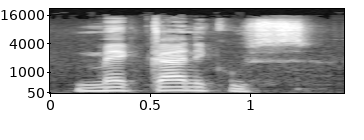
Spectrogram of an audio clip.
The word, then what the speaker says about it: Mechanicus: Next one on the list is Warhammer 40,000 Mechanicus. Tama ba yung pag-pronunciation ko? Mechanicus.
